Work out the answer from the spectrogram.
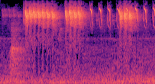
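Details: Recording used to lure nuthatches, 'doraemon' and red-billed types: long, very high, rattling trills, the first almost a second long, broken by short sharp chips near the end.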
